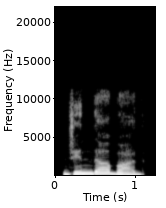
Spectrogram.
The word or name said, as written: ಜಿಂದಾಬಾದ್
